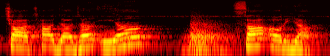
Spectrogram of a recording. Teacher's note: ये आपके तालु से बोले जाते हैं। इसलिए इसको बोलते हैं तालव्य व्यंजन।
